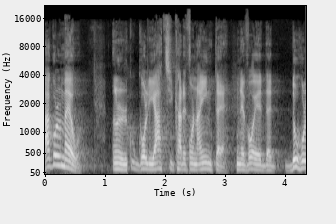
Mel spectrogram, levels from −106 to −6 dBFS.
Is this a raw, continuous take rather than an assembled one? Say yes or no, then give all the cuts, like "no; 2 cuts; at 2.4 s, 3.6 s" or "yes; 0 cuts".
no; 3 cuts; at 1.4 s, 2.4 s, 3.2 s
